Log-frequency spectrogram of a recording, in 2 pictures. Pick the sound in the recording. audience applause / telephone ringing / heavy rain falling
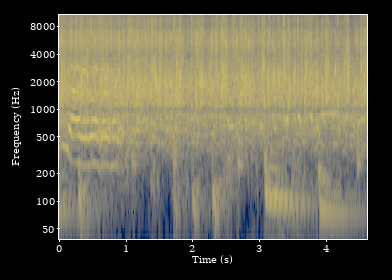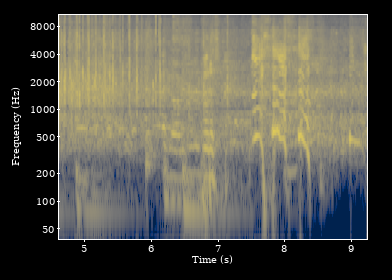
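audience applause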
